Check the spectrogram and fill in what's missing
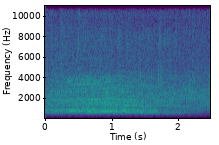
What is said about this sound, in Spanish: Ahora sí el aplauso para el Señor. Y acompáñelo de un grito de júbilo.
